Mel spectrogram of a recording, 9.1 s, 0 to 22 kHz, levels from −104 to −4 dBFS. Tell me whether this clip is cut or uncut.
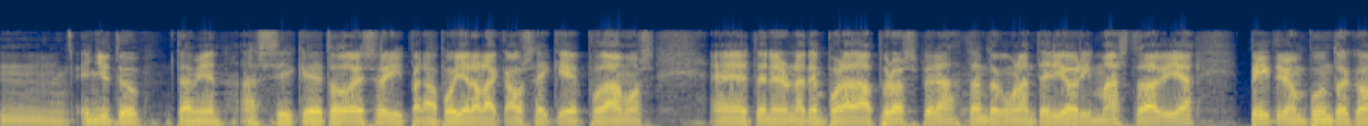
uncut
